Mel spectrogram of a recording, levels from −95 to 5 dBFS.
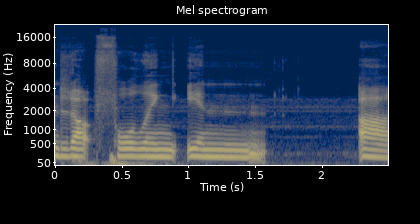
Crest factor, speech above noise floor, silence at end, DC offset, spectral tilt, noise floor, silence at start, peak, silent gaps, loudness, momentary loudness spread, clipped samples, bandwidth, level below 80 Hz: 18 dB; 35 dB; 0 s; under 0.1%; -7 dB/octave; -61 dBFS; 0 s; -8 dBFS; none; -27 LUFS; 7 LU; under 0.1%; 16.5 kHz; -48 dBFS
